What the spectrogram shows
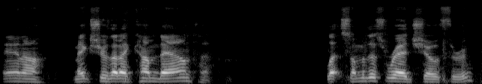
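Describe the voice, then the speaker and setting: A man teaching painting step by step in a casual, gentle and reassuring way, like an easygoing instructor. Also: mid-range voice, steady tone, a little slow, dry recording.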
